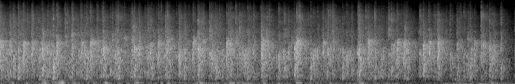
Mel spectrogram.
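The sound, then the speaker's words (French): Audience applause after a talk at a science café on archaeology: dense, steady clapping from many hands, sustained at an even level throughout. “Alors, on applaudit encore très fort Sandrine Delpech pour son intervention.”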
